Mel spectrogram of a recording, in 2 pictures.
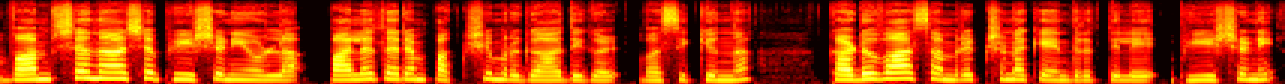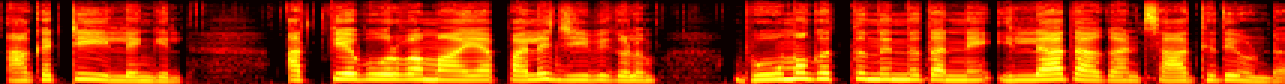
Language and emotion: Malayalam, neutral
